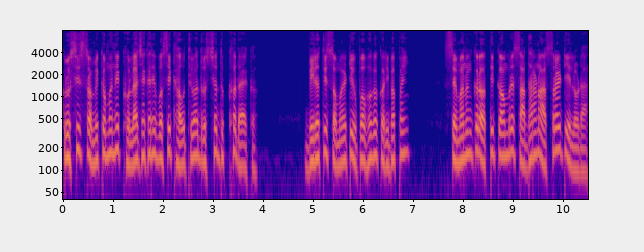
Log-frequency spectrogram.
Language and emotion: Odia, sad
